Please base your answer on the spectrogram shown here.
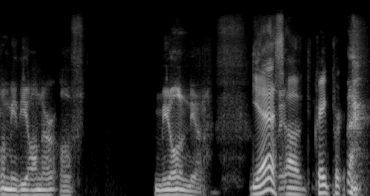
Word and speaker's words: Mjolnir: you have bestowed on me the honor of Mjolnir. Yes, great pronunciation.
